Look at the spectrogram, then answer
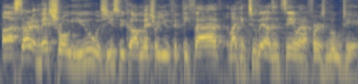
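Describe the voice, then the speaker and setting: With an American accent, a man talks very fast at a fairly high pitch, with music in the background and audible room echo. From US South, East Atlanta, Georgia. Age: 30s. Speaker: restaurant owner and entrepreneur. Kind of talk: interview. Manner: casual, with filler words.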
